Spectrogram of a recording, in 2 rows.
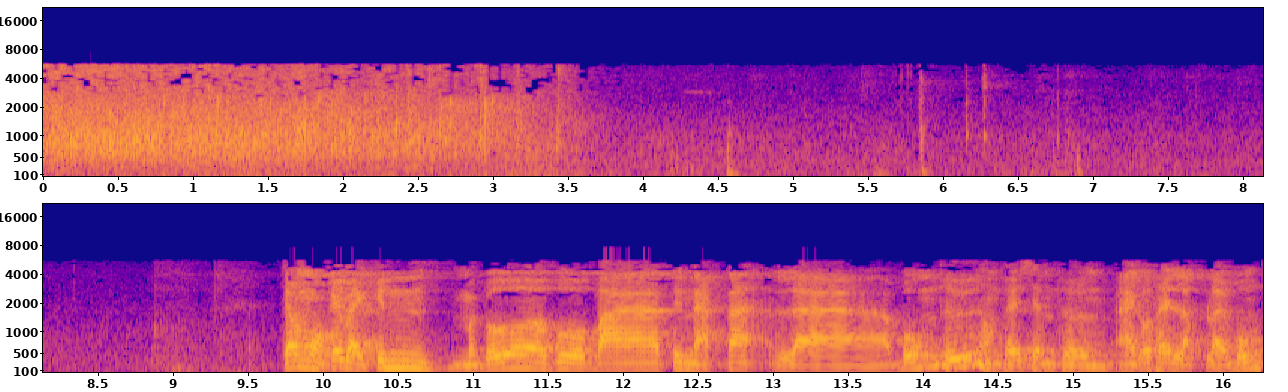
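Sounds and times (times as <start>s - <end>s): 
audience applause: 0.0s - 3.7s
speech: 10.0s - 16.2s.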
